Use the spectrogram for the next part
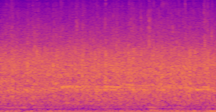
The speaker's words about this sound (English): Returning to the stage now to soak up some more of that applause, bringing the woodwind section to their feet. Now the French horns. Now the rest of the brass section. The two harpists.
